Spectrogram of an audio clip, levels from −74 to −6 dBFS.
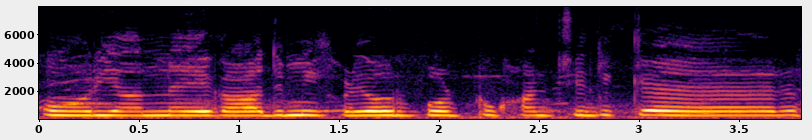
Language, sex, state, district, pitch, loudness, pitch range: Rajasthani, male, Rajasthan, Churu, 290 Hz, -14 LUFS, 285-300 Hz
